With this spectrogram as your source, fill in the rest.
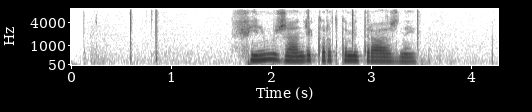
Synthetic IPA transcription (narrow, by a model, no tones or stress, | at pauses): filmʒanɖ͡ʐekaɾt̪kamet̪ɾaʒni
